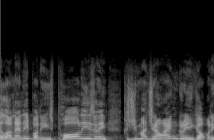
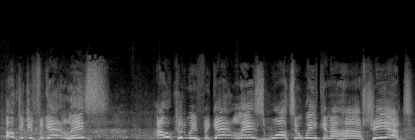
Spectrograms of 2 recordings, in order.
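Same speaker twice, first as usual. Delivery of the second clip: sarcastic audience; 5 semitones higher than usual. Retold or imitated. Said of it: "Half the audience went".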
